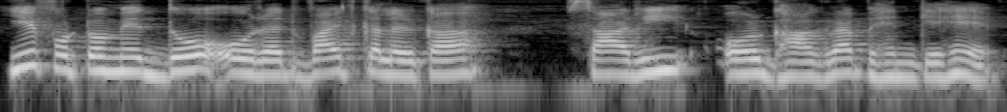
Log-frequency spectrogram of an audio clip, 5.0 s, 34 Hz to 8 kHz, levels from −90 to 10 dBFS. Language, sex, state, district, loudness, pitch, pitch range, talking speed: Hindi, female, Arunachal Pradesh, Papum Pare, -13 LUFS, 215 Hz, 200-240 Hz, 165 wpm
